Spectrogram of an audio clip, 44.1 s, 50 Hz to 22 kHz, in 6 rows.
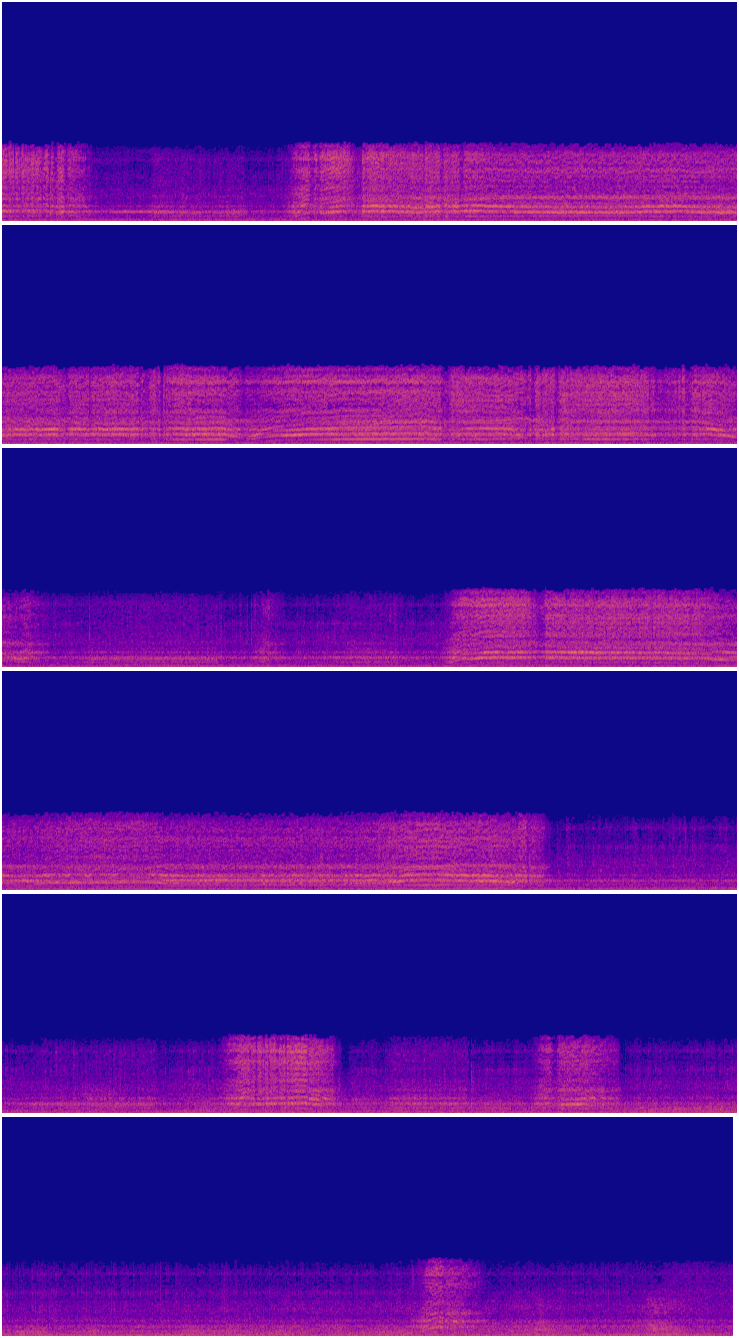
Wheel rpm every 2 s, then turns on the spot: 50, 90, 150, 140, 120, 140, 150, 50, 20, 80, 130, 120, 120, 80, 10, 40, 40, 30, 0, 0, 10, 0.
0-2 14-16 28-30 32-34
